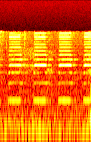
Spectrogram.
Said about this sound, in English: I set somebody's alarm off there.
